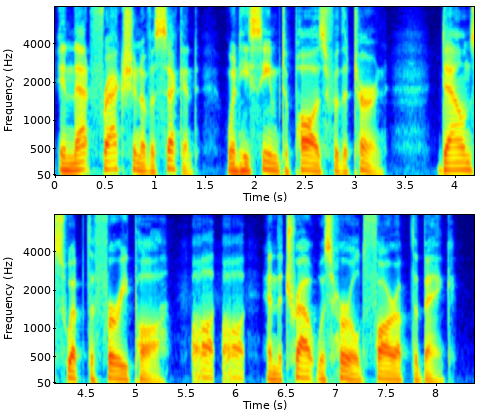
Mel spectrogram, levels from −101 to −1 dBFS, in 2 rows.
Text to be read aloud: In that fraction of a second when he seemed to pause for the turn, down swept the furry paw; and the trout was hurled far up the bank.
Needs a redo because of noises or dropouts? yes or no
yes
